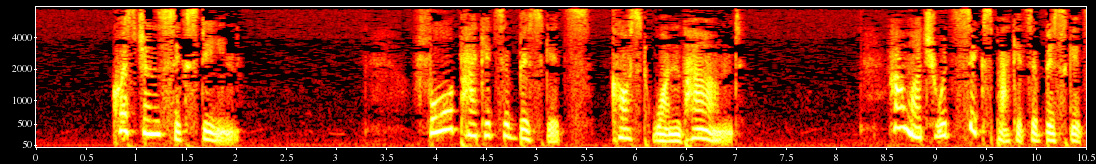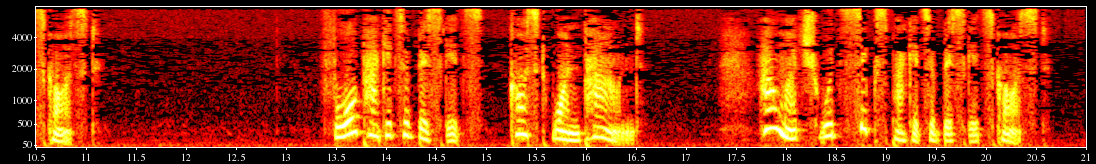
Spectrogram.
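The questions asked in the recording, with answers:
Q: How much would 6 packets of biscuits cost?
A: £1.50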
